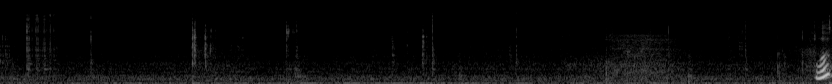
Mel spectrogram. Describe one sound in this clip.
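Small wooden pieces click softly on a table.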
